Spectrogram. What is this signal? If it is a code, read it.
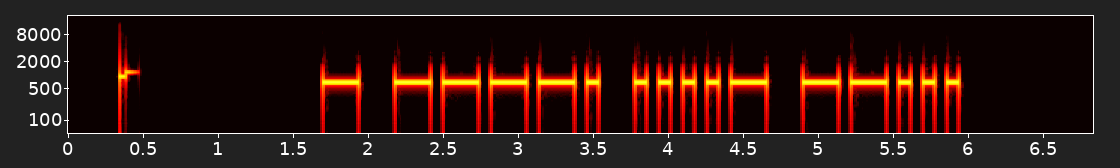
Morse code, heard as a keyed tone, about 15 wpm, 700 Hz. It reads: T947
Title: Numbers - Contest Style - 4-Digit 15wpm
